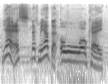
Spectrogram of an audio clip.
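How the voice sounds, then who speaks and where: A man giving casual, excitable commentary while playing a video game, jokey and slangy, with exclamations and swearing. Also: sits high, a little slow. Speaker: gaming video host. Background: game music.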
